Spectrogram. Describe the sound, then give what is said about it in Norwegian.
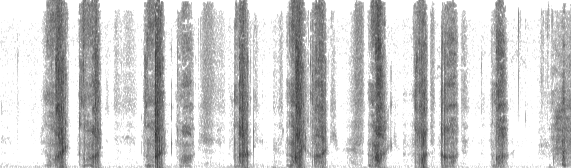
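A person imitates a pig with a series of about a dozen short, raspy snorting grunts in an uneven, fairly quick rhythm, moderately loud, with no talking. “Du skal få å starte å være gris.”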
